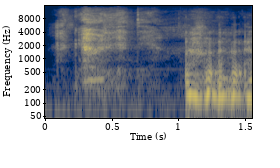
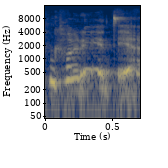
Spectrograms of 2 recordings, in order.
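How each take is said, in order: First: Slow, breathy whisper of realisation; awed whisper. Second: High, bursting declaration; excited announcement. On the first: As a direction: whisper it as if it just dawned on you. Sudden realisation at the meeting. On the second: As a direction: blurt it out with joy. Announcing to her leader. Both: Retold or imitated.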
